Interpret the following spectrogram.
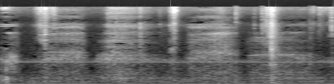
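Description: Faint handling of trading cards in a rigid plastic top loader: light rubbing with a few scattered soft ticks as the cards are slid out. A faint steady tone runs underneath.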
